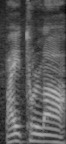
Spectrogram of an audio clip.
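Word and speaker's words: بيت الله: 집 하우스 바이툴라 하면 알라의 집이죠.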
